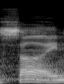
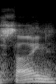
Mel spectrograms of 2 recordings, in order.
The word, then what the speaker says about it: sine: angle a so the sine of angle a which you spell it's kind of weird that you spell it s-i-n it's not pronounced sin it's pronounced sine in this case it's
